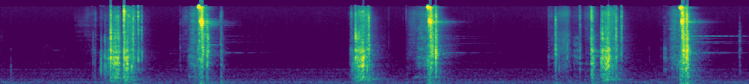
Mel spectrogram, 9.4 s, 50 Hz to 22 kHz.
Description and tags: Using a 3 hole punch. Recorded on ZOOM sound recorder.
mechanical, office, holepunch, paper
